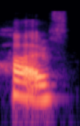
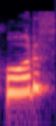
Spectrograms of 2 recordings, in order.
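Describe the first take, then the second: First: The first vowel is an 'a' sound. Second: The first vowel is a 'u' sound. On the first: The speaker calls it right. "जबर के साथ हर्फ होता है" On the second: The speaker calls it wrong. "हुर्फ नहीं बोलते"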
